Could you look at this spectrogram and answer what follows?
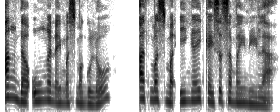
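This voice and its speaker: Female story narrator, lowish register, solemn and measured, scripted first-person drama, dry studio-like sound. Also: animated, dry recording.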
